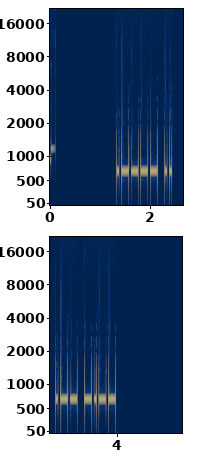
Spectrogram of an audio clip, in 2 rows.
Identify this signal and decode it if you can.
Morse code, heard as a keyed tone, about 25 wpm, 690 Hz. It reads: 1I WY
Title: Winter Field Day Exchanges Encore 25wpm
